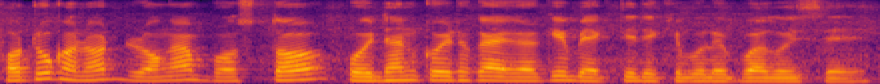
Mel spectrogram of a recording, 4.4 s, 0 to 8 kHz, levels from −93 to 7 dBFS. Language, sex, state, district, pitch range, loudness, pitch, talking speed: Assamese, male, Assam, Sonitpur, 125-155 Hz, -17 LUFS, 140 Hz, 150 wpm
